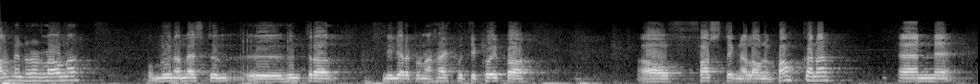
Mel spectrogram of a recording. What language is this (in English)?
Icelandic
